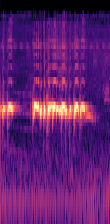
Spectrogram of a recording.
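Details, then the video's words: Zebra dove, local bird, giving its long-beat cooing to lure other doves: a brief coo, a short gap, then a sustained phrase of fast, throbbing notes on one pitch, with a low hum behind. "Perkutut lokal gacor suara ketukan panjang, cocok untuk pancingan"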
